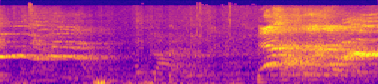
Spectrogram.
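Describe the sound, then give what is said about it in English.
Children's voices chatter and shout as they play a game and run around, with a quieter stretch before a sudden burst of loud, high-pitched excited squeals and overlapping kid talk that continues to the end. “They're playing a game now.”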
